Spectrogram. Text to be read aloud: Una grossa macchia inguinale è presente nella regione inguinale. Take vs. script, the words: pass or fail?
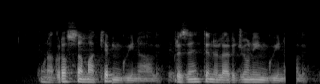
pass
